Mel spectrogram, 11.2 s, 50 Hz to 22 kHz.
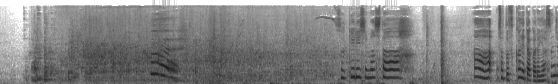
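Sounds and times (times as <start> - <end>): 
toilet flushing: 0.4 - 8.1
speech: 7.0 - 8.3, 10.1 - 11.1.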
